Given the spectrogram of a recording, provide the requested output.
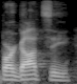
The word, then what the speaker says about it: Bargatze: I think you say our last name correct with Bargotsi. And I think we say it wrong as a family.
